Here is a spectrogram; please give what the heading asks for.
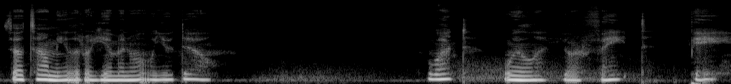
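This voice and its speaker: Woman playing a dark, breathy, cruel female vampire. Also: medium pitch, little pitch movement, heavily acted. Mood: taunting. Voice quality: dark, soft, breathy, creaky. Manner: slow, taunting, condescending, half-whispered. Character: cruel, playful, condescending female vampire toying with prey. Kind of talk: improvised ASMR roleplay.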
